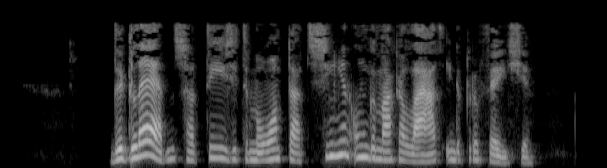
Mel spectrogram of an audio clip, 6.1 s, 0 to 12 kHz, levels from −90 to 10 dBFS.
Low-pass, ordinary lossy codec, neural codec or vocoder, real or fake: 7.2 kHz; MP3, 32 kbps; codec, 16 kHz, 16 kbps, FunCodec, trained on Chinese and English, 50 frames a second; fake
